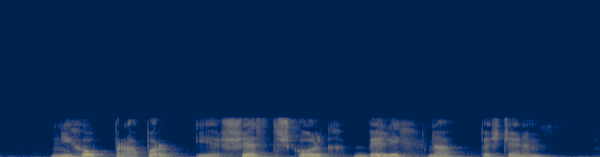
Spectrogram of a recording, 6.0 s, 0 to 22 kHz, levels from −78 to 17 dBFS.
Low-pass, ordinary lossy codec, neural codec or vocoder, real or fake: 5.4 kHz; none; none; real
